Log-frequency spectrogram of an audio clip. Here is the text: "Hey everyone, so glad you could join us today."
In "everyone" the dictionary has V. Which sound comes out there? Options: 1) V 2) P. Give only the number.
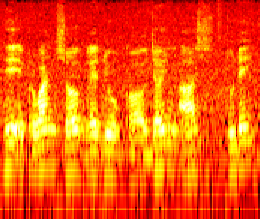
2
